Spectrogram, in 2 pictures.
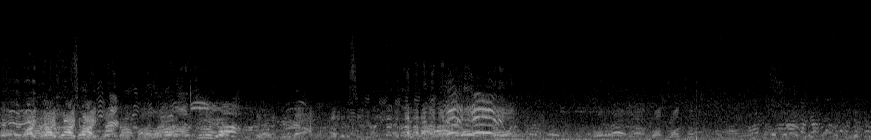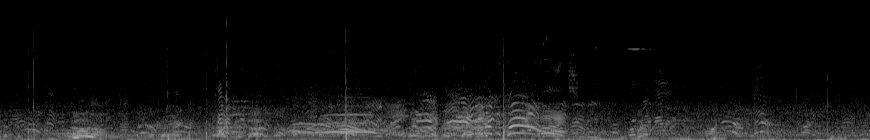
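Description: Young players shout and call to each other outdoors on an open field.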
